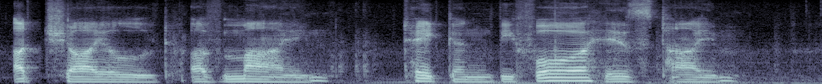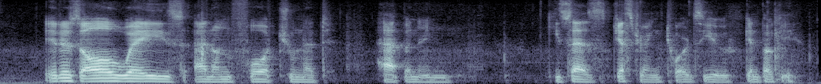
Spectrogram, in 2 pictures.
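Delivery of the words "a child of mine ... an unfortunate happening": heavy, echoing, very slow voice, mine drawn out. Game master voicing a skull figure addressing a player character: heavy echoing voice. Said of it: "a heavy voice echoes from beyond the skull".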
